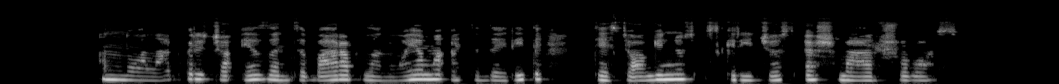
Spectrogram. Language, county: Lithuanian, Utena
